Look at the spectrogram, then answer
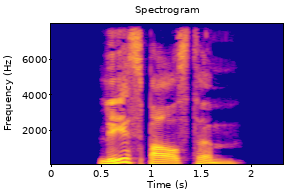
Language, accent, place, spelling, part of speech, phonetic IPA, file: German, Germany, Berlin, lesbarstem, adjective, [ˈleːsˌbaːɐ̯stəm], De-lesbarstem.ogg
- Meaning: strong dative masculine/neuter singular superlative degree of lesbar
